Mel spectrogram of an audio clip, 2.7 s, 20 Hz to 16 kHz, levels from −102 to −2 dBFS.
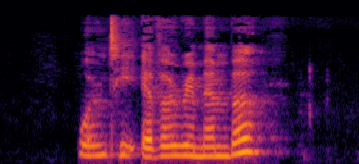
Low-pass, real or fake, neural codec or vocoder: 10.8 kHz; real; none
